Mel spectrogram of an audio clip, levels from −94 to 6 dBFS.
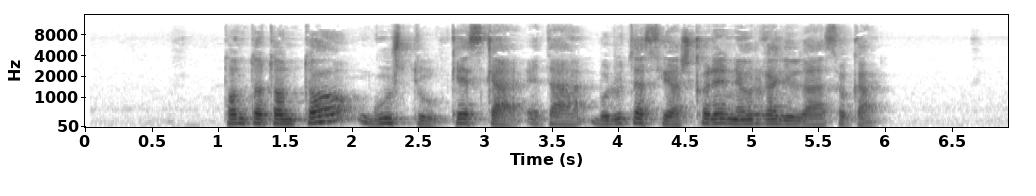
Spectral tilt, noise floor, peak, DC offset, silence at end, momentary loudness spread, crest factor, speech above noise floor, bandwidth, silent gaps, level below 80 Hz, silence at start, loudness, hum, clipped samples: -5 dB/octave; -74 dBFS; -6 dBFS; under 0.1%; 1 s; 10 LU; 20 dB; 50 dB; 11.5 kHz; none; -64 dBFS; 1.05 s; -24 LUFS; none; under 0.1%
